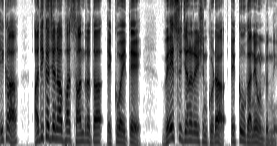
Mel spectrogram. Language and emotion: Telugu, neutral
